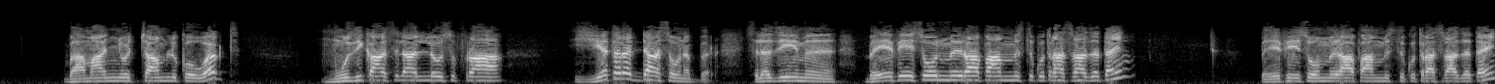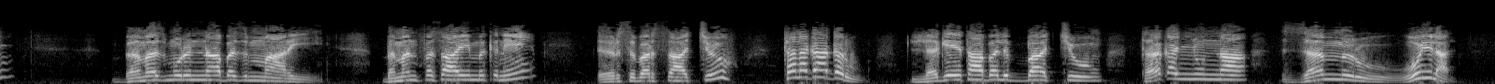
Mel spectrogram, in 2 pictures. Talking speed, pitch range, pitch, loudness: 70 wpm, 155-215 Hz, 190 Hz, -15 LUFS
